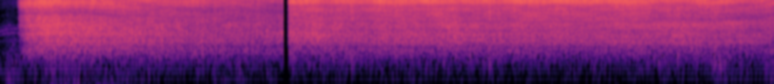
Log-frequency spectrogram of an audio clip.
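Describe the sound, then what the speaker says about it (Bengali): Boiled elephant apple dropped into hot oil with mustard paste nearby, bursting into a loud, continuous hiss that holds steady for several seconds after a brief break, close and without talk. "এবারে সেদ্ধ করে রাখা চালটা দিয়ে দিলাম।"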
